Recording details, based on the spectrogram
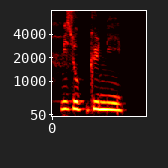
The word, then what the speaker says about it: Misogynie: Miso, Miso wie Misosuppe. – Misogynie.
